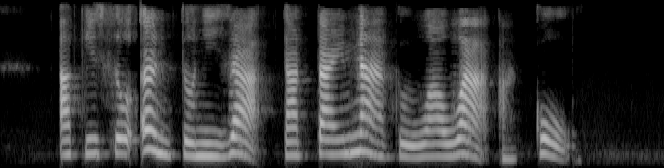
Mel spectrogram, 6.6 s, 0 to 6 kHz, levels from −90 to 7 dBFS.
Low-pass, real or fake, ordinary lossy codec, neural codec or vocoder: 5.4 kHz; fake; AAC, 24 kbps; codec, 16 kHz, 2 kbps, X-Codec, HuBERT features, trained on balanced general audio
